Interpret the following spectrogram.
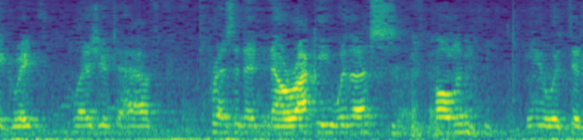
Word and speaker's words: Nawrocki: It's a great pleasure to have President Nawrocki with us of Poland.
